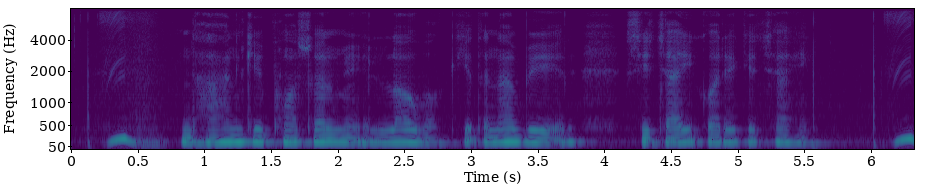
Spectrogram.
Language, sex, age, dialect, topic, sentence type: Bhojpuri, male, <18, Northern, agriculture, question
